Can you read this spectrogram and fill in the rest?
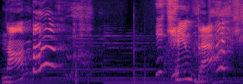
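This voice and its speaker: A woman streams a video game, casually reacting and thinking aloud. Her pitch moves around a lot, and game music plays clearly behind her voice. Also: wildly swooping pitch, drawn-out words. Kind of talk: casual live game commentary, reading on-screen names. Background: video game music and dialogue.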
